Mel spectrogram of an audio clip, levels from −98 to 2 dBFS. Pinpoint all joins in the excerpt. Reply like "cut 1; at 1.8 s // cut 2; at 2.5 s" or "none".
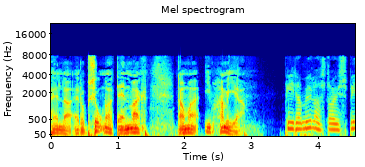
cut 1; at 0.9 s // cut 2; at 2.4 s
